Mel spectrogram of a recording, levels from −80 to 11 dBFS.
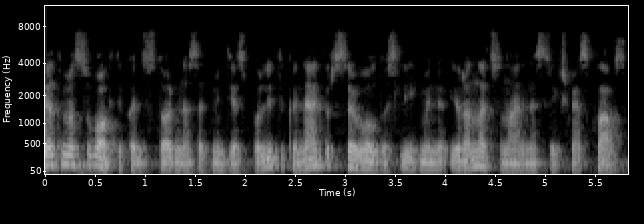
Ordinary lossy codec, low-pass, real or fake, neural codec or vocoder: MP3, 32 kbps; 7.2 kHz; real; none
